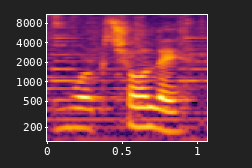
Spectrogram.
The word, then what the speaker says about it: Murgh Cholay: chickpeas, but you know there's a traditional pronunciation when you go somewhere, like when you go and sit in the food street in Lahore in Pakistan, and the traditional name is Murgh Cholay.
